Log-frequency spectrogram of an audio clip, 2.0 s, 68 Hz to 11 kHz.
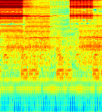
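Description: Experimental electronic music: a steady low drone under a short pulsing tone that repeats about every 0.7 seconds, with two brief bursts of high hiss, one at the start and one about one and a half seconds in.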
